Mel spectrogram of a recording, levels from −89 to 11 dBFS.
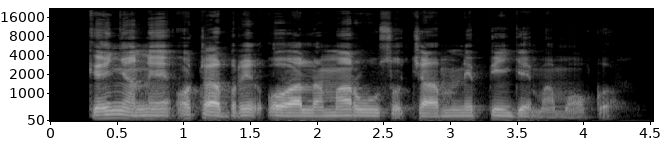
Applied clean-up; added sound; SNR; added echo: neural mask model Resemble Enhance denoiser.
